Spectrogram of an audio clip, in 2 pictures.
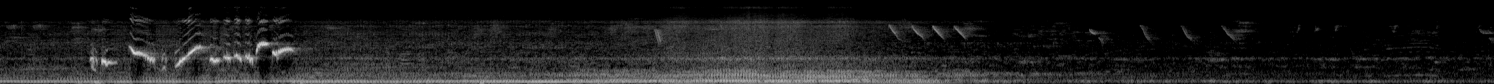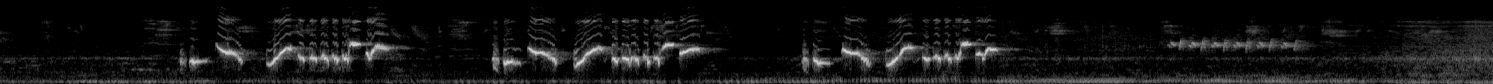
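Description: White-rumped shama singing loud, clear phrases of quick rising whistled notes. One phrase comes near the start, then three more follow close together in the second half.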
